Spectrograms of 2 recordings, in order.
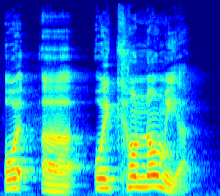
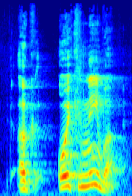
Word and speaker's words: oikonomia: is oikonomia. Now, that was mixed with a little bit of Japanese, I do believe. Oikonima. It's O-I-K-O-N-O-M-I-A.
